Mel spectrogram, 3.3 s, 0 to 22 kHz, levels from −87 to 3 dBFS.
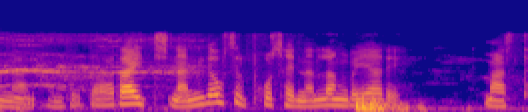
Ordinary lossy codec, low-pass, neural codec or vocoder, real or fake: Opus, 24 kbps; 7.2 kHz; none; real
